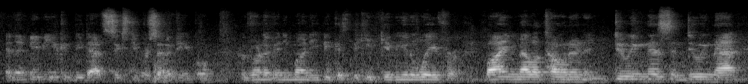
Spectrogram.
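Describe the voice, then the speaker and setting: A man's voice: on the low side, little pitch movement, quick pace, hardly any pauses. Echoey, distant man giving a health talk. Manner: conversational, opinionated, uses rhetorical questions and quoted asides. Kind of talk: informal health seminar lecture. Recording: echoey room, distant mic, background noise.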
